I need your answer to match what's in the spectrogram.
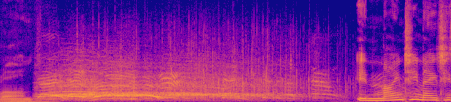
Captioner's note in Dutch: personages mompelen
